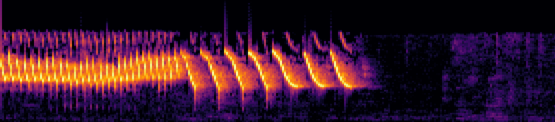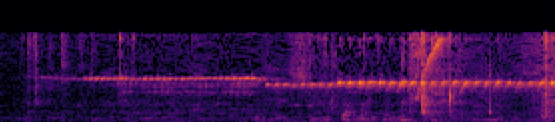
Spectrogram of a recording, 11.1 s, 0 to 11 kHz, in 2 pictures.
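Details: Canary song recorded in Morocco in 2012: a loud, fast trill of high descending notes lasts about three and a half seconds. Afterwards only faint thin whistles and low background noise remain.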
